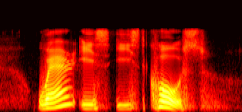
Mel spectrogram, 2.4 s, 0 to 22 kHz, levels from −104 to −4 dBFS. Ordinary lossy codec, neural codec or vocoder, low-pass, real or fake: none; none; 7.2 kHz; real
